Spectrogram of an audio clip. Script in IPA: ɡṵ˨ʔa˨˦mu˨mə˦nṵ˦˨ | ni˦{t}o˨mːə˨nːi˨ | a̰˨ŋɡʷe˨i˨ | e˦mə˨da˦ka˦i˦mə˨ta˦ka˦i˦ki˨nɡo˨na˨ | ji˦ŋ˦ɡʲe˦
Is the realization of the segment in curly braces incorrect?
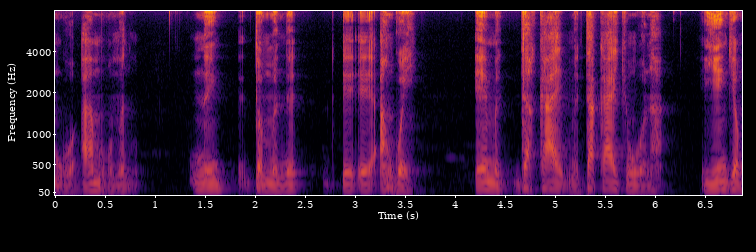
no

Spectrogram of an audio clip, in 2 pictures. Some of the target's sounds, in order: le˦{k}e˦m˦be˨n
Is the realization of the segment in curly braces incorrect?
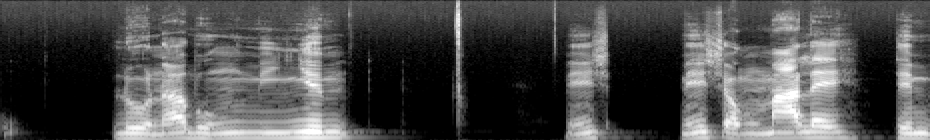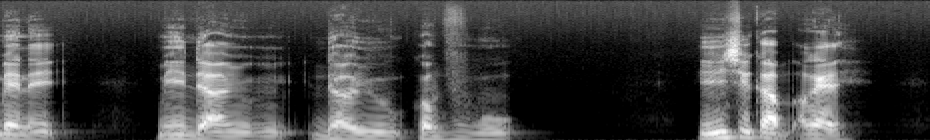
yes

